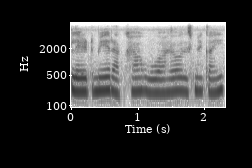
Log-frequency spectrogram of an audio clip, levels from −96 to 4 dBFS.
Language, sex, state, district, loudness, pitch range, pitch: Hindi, female, Bihar, East Champaran, -29 LUFS, 210-220 Hz, 215 Hz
